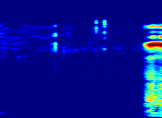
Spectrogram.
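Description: Near silence with a few faint computer mouse clicks: one a little under a second in, then two close together about halfway through.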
